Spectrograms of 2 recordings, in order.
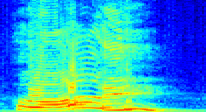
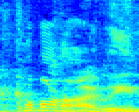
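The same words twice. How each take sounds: First: High, very loud garbled yell of the hook; imitated yelping shout; mangled singer impression. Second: Said in the usual way. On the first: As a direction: blurt it out like a singer swallowing the consonants. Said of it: "but he used to go". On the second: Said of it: "he was supposed to be saying".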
